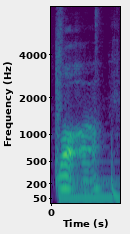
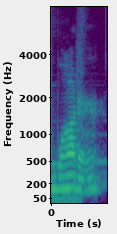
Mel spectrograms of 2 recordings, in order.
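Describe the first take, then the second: First: It is said with a British accent. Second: It is said with an American accent.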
